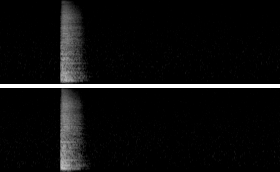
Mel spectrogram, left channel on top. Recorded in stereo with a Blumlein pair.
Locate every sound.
0.6 s a snare drum: 20° right, 1.4 m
